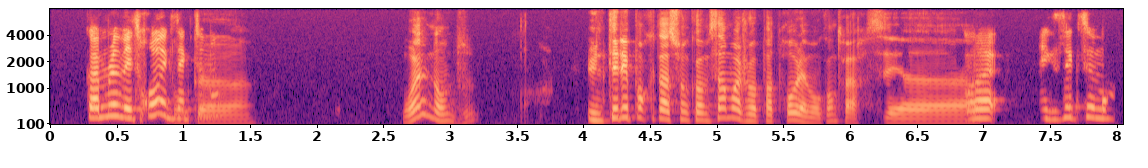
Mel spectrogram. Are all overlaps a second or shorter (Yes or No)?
Yes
